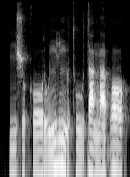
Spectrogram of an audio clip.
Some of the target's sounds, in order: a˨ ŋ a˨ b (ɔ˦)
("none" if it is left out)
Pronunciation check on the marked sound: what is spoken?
ɔ˦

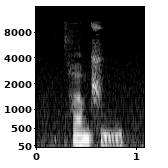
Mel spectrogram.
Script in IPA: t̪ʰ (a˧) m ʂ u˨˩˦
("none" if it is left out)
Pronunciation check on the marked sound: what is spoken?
a˧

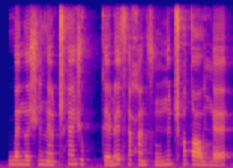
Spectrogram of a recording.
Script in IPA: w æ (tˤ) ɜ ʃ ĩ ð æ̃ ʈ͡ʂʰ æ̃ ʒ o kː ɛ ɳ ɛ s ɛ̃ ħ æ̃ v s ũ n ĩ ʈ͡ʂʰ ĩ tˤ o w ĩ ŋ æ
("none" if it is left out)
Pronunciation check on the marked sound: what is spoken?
n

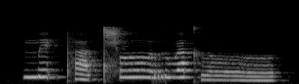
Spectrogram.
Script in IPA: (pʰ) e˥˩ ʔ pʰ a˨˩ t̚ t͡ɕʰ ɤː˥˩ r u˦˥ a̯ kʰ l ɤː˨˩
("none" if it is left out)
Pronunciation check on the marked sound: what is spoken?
m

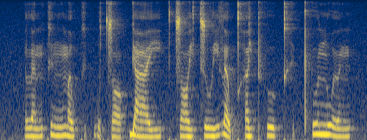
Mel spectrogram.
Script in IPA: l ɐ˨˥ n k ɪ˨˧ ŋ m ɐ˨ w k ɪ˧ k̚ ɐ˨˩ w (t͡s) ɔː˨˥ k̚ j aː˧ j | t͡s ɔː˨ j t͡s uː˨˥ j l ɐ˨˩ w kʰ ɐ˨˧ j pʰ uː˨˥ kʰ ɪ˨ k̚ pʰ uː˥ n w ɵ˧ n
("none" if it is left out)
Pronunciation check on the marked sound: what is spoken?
t͡s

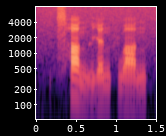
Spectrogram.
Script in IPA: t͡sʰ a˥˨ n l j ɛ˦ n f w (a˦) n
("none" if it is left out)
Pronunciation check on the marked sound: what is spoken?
a˨˦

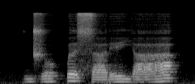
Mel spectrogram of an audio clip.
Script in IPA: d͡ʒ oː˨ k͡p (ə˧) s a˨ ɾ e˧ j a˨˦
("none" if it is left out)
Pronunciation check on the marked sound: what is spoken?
ə˧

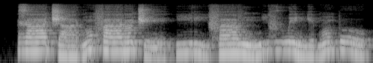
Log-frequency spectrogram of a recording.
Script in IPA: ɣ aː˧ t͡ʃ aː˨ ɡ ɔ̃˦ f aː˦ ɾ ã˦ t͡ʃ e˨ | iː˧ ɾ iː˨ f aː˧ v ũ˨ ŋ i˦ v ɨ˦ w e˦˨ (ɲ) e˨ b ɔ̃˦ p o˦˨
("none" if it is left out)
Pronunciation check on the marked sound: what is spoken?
ɲ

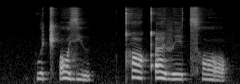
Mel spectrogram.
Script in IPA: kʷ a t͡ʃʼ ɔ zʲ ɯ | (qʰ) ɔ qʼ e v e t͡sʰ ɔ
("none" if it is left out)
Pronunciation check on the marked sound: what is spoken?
qʰ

